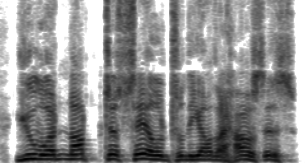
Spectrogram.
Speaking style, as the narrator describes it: he said sternly

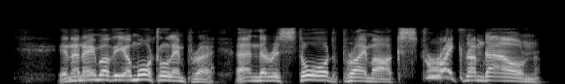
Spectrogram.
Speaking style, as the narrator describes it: Castor roared

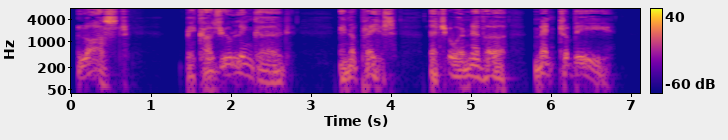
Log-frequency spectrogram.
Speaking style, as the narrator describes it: murmured Ser Jorah, as softly as a wind

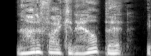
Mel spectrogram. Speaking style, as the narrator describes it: he sighed

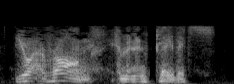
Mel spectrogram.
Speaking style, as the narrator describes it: Drachmas hissed

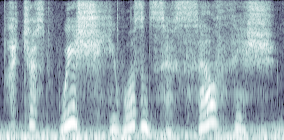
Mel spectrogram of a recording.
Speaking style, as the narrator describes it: Barbara says with a sigh

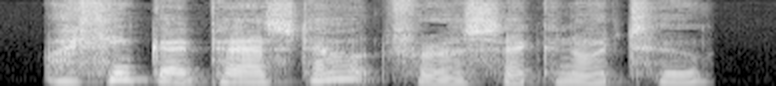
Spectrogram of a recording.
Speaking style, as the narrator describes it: said, then laughed shakily

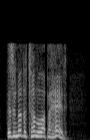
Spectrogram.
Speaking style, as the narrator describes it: Valade called excitedly

